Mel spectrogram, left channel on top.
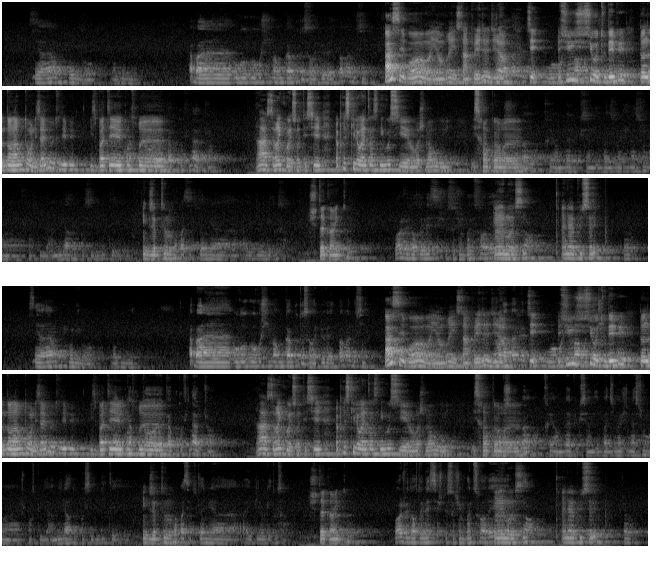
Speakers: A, on the right (about 80°); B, on the left (about 25°).
A: C'est vraiment une folie, gros. C'est Abusé. Ah bah, un Oro- Orochimaru Kabuto, ça aurait pu être pas mal aussi.
B: Ah, c'est bon, et en vrai, c'était un peu les deux déjà.
A: Mais on l'a pas vu.
B: C'est,
A: Ou Orochimaru
B: si, si, si,
A: Itachi,
B: au tout début,
A: tu vois.
B: dans, dans Naruto, on les a vus au tout début. Ils se battaient
A: Ouais, mais
B: contre.
A: Kabuto,
B: euh,
A: euh, Kabuto final, tu vois.
B: Ah, c'est vrai quoi, ça aurait été si. Après, est-ce qu'il aurait atteint ce niveau si euh, Orochimaru, il, il serait encore.
A: Je
B: euh,
A: sais pas. Après, en vrai, vu que c'est un débat d'imagination, euh, je pense qu'il y a un milliard de possibilités. Et
B: Exactement.
A: On va pas passer toute la nuit à, à épiloguer tout ça.
B: Je suis d'accord avec toi.
A: Bon, je vais devoir te laisser. Je te souhaite une bonne soirée
B: Ouais,
A: et
B: moi
A: à plus
B: aussi.
A: tard. hein.
B: Allez, à plus, salut.
A: Ciao.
